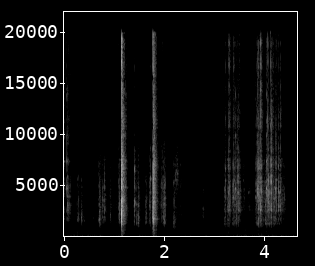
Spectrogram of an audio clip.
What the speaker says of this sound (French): Si je mets une bille dedans.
